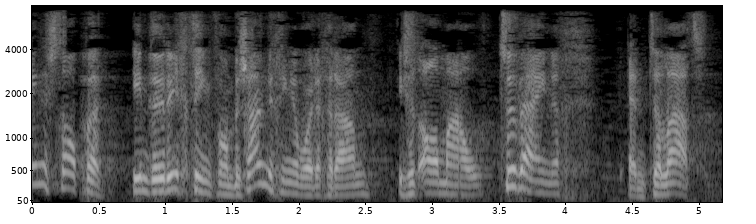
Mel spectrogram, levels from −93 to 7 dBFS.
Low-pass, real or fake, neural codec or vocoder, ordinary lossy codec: 7.2 kHz; real; none; AAC, 32 kbps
